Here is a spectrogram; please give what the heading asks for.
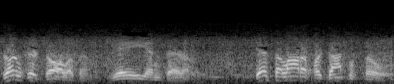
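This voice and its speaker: A man's voice: mid-range voice, very animated, natural voice. Man putting on a sanctimonious preacher, noisy recording. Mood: sanctimonious, mournful. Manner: slow, lamenting, theatrical. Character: pious, mournful, sanctimonious Bowery mission preacher. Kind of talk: 1930s radio comedy burlesque acting. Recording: noisy, dull old radio recording.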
